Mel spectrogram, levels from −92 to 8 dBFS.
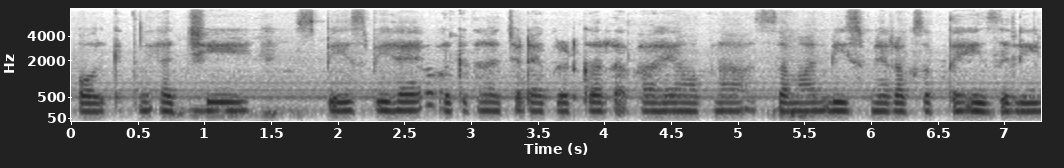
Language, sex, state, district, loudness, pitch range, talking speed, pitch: Hindi, female, Delhi, New Delhi, -16 LUFS, 180-185 Hz, 190 wpm, 185 Hz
